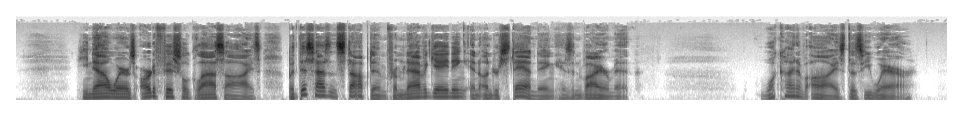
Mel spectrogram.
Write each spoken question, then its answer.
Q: What kind of eyes does he wear?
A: He wears artificial eyes.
